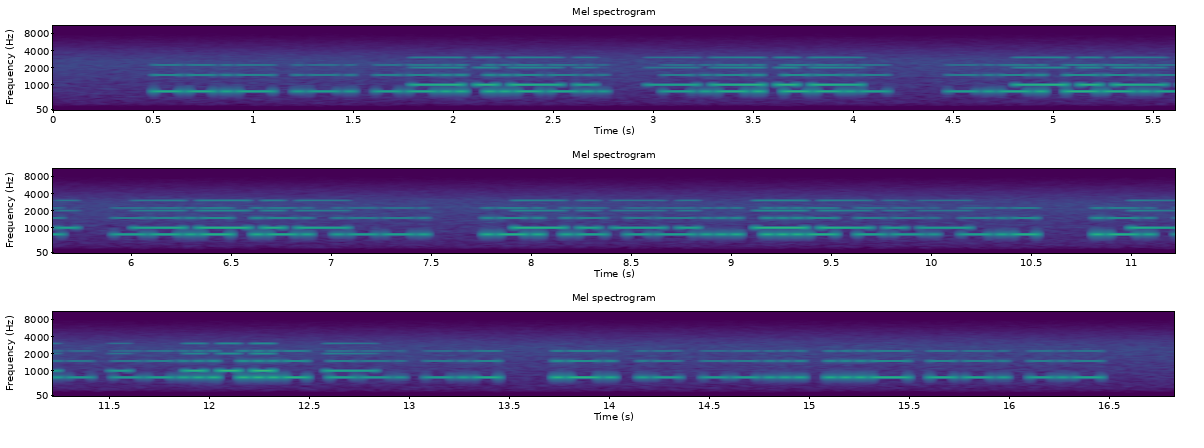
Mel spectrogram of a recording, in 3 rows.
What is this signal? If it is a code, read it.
Morse code, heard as two keyed tones, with fading. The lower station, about 32 wpm, 750 Hz: QRZ? CQ CQ QRP RA7VGK RA7VGK RA7VGK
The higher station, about 14 wpm, 1010 Hz: CQ CQ CQ TEST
